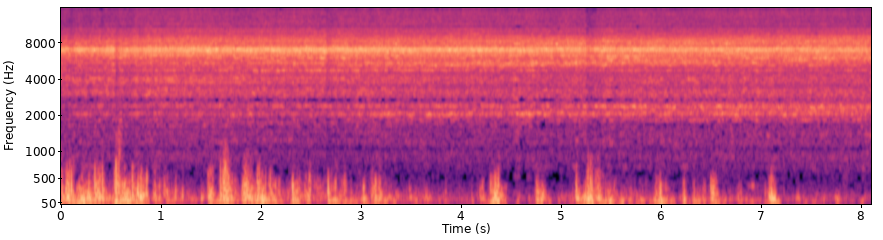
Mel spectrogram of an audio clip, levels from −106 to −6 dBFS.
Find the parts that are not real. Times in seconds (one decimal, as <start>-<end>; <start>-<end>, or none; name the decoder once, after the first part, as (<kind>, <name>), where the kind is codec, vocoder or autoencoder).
none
